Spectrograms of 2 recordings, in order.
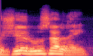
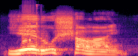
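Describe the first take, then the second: First: Said in the usual way. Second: "Yerushalayim" with initial y and a sh sound; Hebrew pronunciation. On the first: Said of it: "conhecemos como". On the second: Shown as a demonstration. Teacher gives students an example word, Hebrew pronunciation of "Yerushalayim". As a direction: say "Yerushalayim" the Hebrew way, ending in -ayim. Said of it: "conhecemos como Jerusalém".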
